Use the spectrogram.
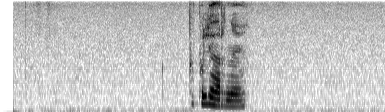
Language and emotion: Russian, neutral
